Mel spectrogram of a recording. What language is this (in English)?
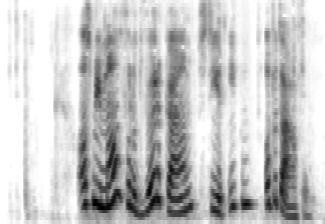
Western Frisian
